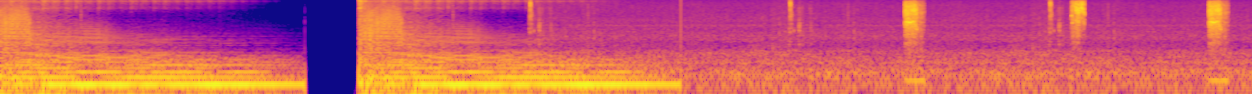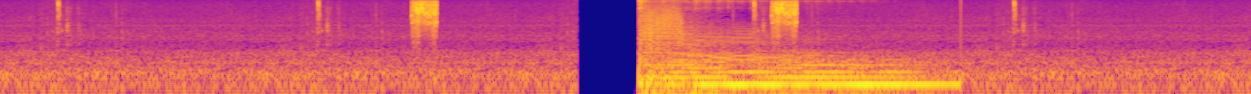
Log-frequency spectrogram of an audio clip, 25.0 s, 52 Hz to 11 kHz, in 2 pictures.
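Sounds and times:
loud deep hum: 0:00.0 - 0:06.8, 0:18.9 - 0:22.2
steady low rumble: 0:00.0 - 0:07.7, 0:18.9 - 0:22.5.

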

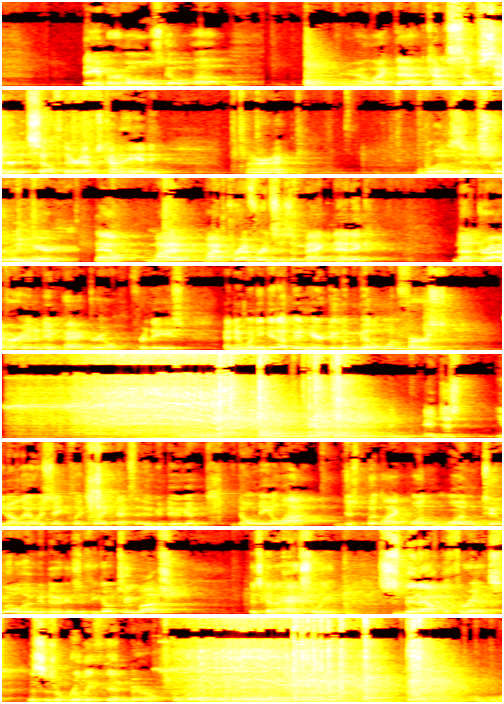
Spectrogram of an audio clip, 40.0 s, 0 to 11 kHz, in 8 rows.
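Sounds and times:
impact driver whirring: 0:20.0 - 0:22.8, 0:36.6 - 0:39.4
screw driven into sheet steel: 0:20.1 - 0:23.2, 0:36.6 - 0:39.4.

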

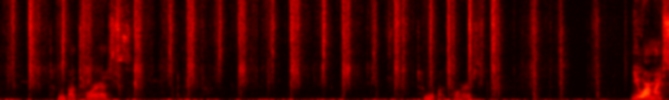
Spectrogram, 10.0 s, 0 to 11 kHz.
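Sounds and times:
cards being shuffled: 0:00.0 - 0:09.2.

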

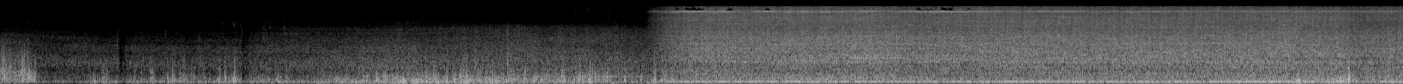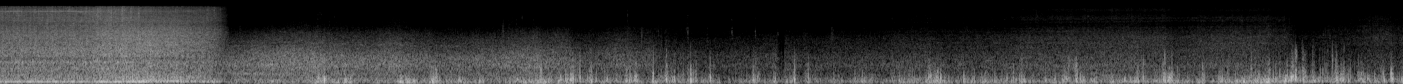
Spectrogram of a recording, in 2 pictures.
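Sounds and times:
wind on microphone: 0:00.0 - 0:11.5, 0:12.6 - 0:13.9, 0:17.1 - 0:28.0
street sound: 0:00.0 - 0:28.0
car engine idling: 0:06.4 - 0:16.3.

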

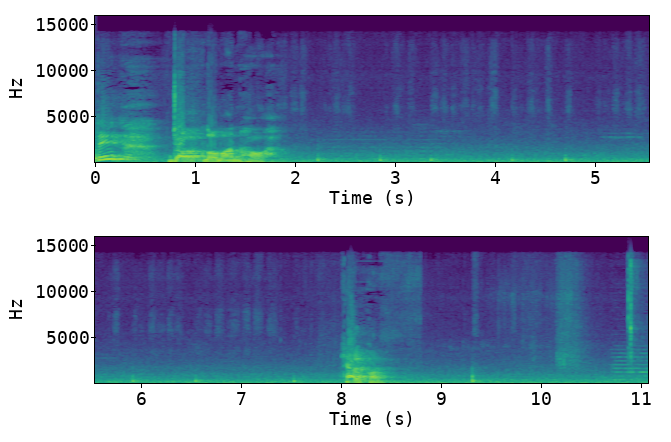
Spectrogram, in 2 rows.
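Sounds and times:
marker pen writing on whiteboard: 0:01.7 - 0:09.8.

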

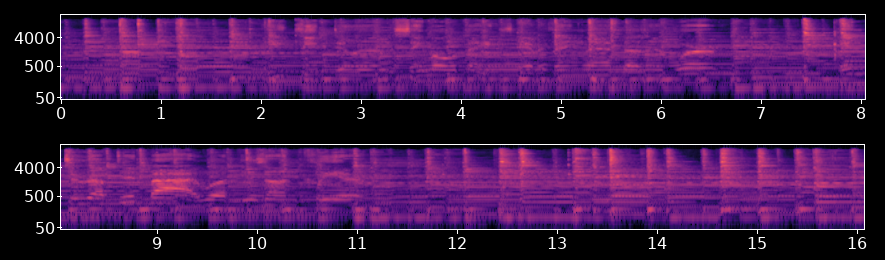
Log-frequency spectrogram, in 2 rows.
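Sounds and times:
acoustic guitar strumming: 0:00.0 - 0:16.0
man singing: 0:01.3 - 0:11.8.

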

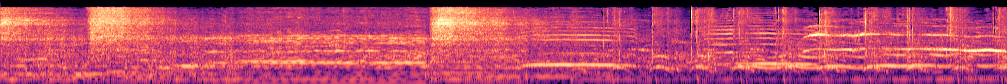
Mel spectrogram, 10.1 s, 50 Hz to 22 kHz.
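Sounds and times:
electric guitar long notes: 0:00.0 - 0:09.8
live rock band music: 0:00.0 - 0:10.0.

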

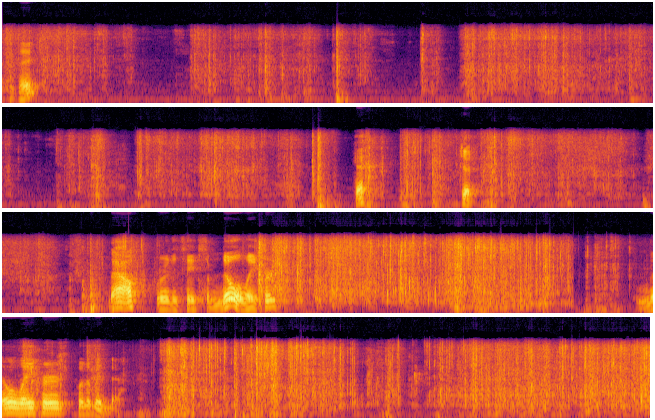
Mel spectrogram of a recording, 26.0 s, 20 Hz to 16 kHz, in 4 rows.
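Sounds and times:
plastic bag crinkling: 0:00.0 - 0:26.0
crackers tipped into bag: 0:15.5 - 0:19.4, 0:21.0 - 0:26.0.

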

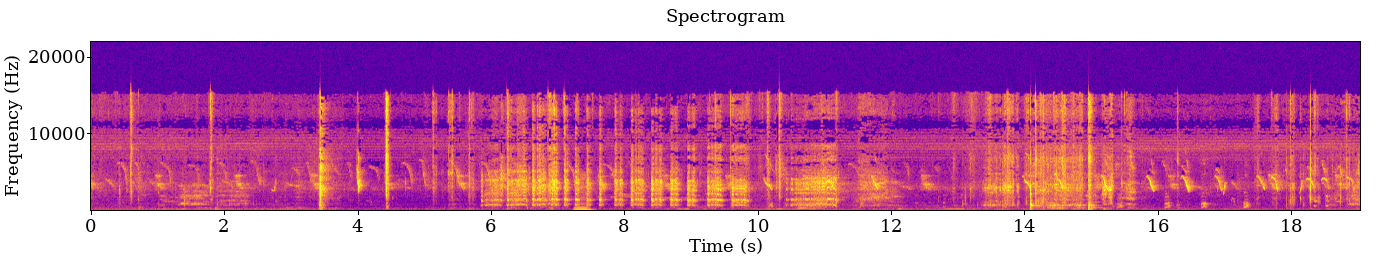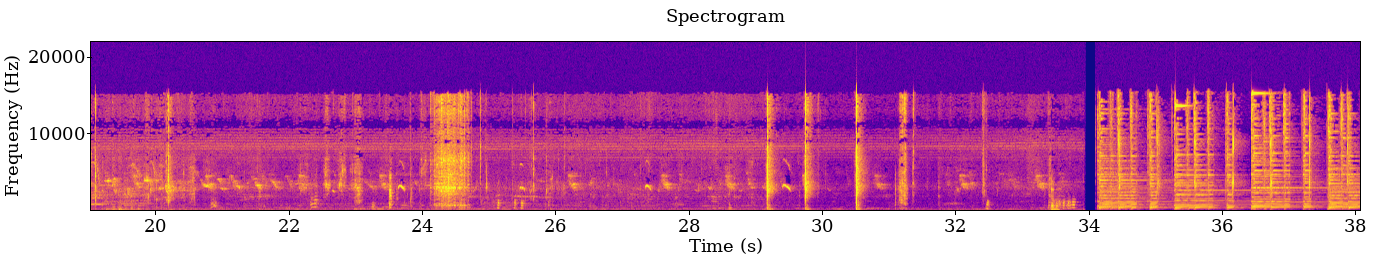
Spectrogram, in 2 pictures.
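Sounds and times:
chickens clucking: 0:05.4 - 0:29.7, 0:31.7 - 0:34.0.

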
